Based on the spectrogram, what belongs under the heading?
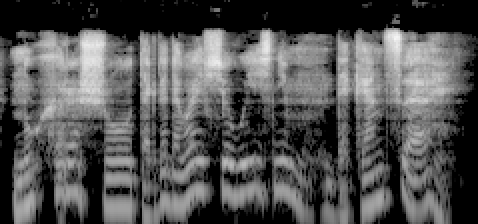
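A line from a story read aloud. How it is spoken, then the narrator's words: Sigh, pause, then speech. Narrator (Russian): Он вздохнул, помолчал и сказал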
